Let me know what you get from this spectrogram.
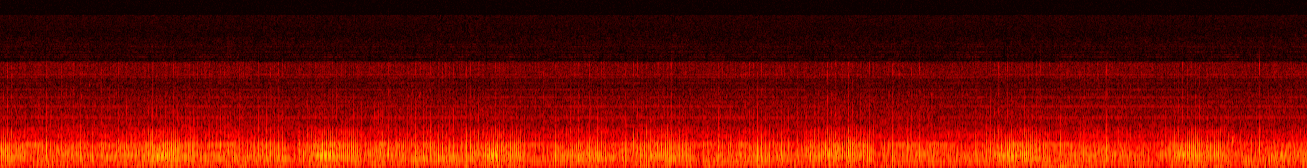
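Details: Cat purring steadily: a low, rumbling drone that swells in soft pulses about every one and a half to two seconds, following the breaths, with no other sounds heard.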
